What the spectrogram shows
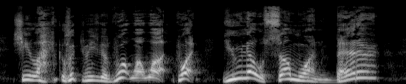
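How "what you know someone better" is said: affronted, offended, high, drawn-out indignant tone. Retelling how a woman reacted to his question: mock-indignant. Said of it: "she got all indignant".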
